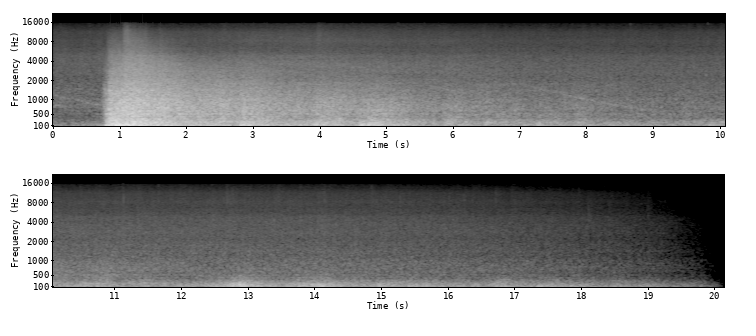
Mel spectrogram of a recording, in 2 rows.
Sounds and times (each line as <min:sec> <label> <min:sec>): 0:00.0 Rain on street, plants, exterior home 0:20.1
0:00.8 lightning crack 0:06.8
